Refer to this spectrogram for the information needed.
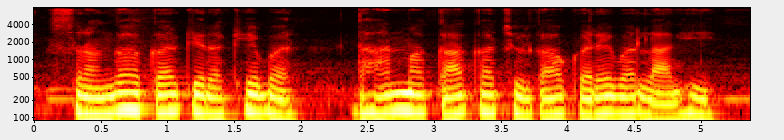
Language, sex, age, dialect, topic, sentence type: Chhattisgarhi, male, 18-24, Central, agriculture, question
